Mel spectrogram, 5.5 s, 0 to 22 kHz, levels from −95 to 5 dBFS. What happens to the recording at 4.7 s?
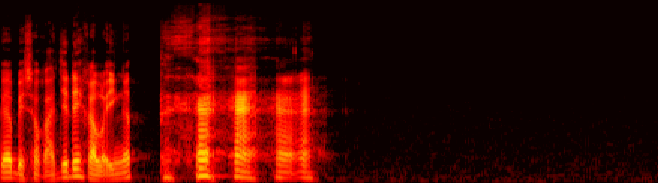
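At 4.7 s the audio is inside a time-stretched section that runs from 1.10 s, just after "besok aja deh kalo", to the end of the clip. The likely cause is software lengthening this stretch to fill a longer slot, playing it at about 0.55 times its original pace and keeping the pitch by repeating short slices. The result is speech that drags abruptly while staying at the same pitch.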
